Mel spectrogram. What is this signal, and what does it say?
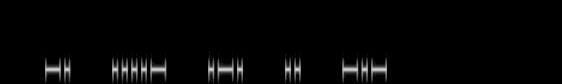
Morse code, heard as a keyed tone, about 25 wpm, spaced as for 14 wpm, 700 Hz. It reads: N4RIK
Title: USA Call Signs - 5 Characters - 3x Character Spacing - 25wpm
